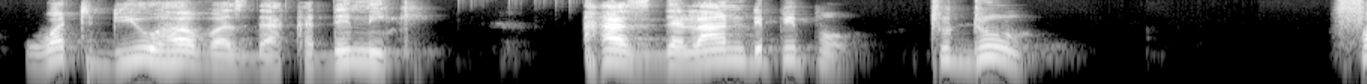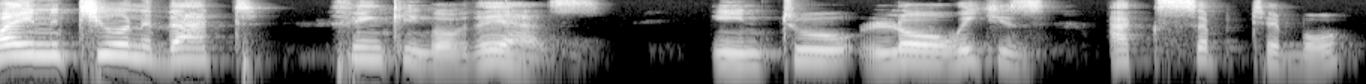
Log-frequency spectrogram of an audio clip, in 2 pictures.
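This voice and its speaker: A man's voice: on the high side, darkish tone. A man, a judge giving a speech at a conference, emphatic and full of rhetorical questions.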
